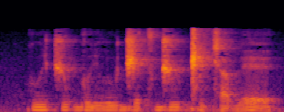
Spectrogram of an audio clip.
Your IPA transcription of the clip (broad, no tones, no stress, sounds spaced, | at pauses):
kʷ i t͡ʃ u ɡʷ i l u d͡ʒ ɛ t͡s d͡ʒ u ɡ͡ǁ ʌ c a b ɛ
